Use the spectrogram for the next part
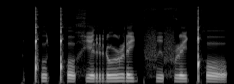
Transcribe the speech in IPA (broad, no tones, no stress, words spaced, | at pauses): ǃʰuǃʰoxirɽuɭ ɾikfifɭi ǃʰo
